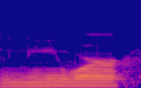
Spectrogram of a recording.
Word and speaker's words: Neewer: the surface nearer newer I've heard it pronounced all different ways but it's NE w r so I believe it's Neer uh I have I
